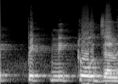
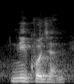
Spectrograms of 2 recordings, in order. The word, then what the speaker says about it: pnictogen: और मैंने आपको बताया है कि दिखता तो ऐसा लगता है कि पिकनिक्टोजन है, लेकिन प्रोनाउंसिएशन इसका क्या है? निकोजन, PNICTOGEN।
